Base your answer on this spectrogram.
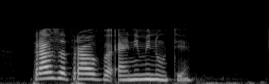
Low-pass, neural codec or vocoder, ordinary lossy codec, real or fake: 5.4 kHz; none; none; real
